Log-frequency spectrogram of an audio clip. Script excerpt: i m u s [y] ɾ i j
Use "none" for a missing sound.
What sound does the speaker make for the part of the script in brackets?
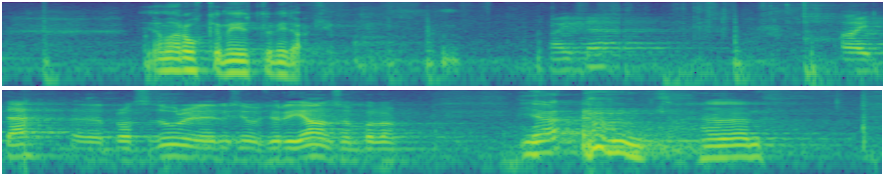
y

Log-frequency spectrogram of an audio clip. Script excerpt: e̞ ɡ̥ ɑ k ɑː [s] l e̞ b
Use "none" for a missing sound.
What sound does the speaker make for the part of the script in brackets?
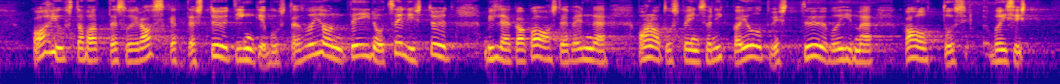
s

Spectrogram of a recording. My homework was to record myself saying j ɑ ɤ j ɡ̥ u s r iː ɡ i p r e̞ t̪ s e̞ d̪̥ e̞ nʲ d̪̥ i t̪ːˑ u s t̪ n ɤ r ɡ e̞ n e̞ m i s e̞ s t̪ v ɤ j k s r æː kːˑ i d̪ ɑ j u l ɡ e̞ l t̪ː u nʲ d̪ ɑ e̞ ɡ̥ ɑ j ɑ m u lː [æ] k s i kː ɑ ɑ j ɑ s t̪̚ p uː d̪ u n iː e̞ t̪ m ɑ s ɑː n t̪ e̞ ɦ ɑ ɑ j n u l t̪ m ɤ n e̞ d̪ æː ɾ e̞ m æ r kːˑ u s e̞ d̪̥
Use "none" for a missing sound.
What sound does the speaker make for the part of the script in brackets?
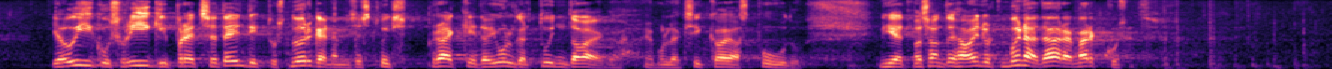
æ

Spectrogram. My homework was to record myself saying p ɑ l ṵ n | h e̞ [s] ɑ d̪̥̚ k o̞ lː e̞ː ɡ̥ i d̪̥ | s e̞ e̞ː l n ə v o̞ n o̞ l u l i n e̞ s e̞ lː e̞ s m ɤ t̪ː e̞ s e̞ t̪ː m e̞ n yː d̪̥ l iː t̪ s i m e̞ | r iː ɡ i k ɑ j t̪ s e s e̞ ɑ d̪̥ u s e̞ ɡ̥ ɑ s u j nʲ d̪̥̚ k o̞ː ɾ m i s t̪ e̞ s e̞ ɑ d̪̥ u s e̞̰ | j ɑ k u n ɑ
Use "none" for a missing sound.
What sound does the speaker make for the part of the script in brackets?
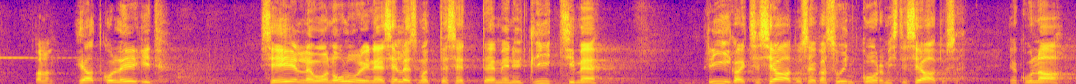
none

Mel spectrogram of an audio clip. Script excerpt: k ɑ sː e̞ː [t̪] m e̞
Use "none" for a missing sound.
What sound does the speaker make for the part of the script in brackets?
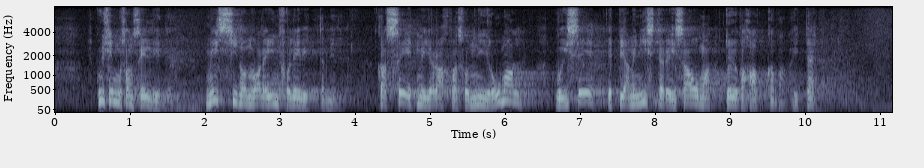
t̪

